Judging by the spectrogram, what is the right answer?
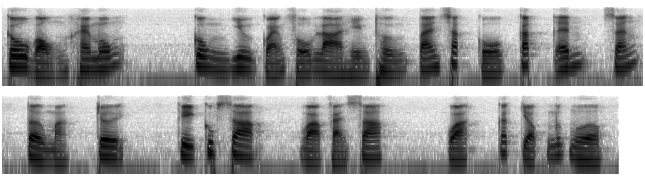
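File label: speaker, American English; piper-voices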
